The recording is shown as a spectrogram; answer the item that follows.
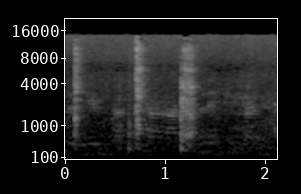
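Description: Kitchen knife cutting through sponge cake, its blade scraping and tapping on a foil-covered cake board in three short strokes about half a second apart.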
